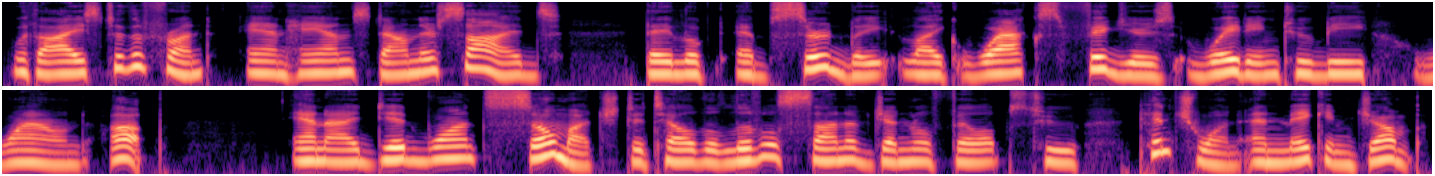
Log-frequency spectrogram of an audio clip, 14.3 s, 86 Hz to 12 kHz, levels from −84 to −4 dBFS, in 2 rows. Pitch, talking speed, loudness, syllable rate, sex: 185 Hz, 175 wpm, -18 LUFS, 4.3 syllables/s, female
